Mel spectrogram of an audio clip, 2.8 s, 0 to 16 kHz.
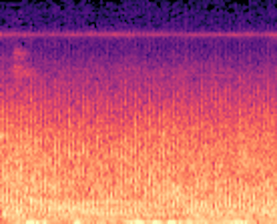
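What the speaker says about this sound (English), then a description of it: "Such a good helicopter when I can actually stay alive" MH-60 helicopter in the video game Heliborne, a loud, continuous rotor thump and engine drone with a fast, even beat, close and unbroken, no talking.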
